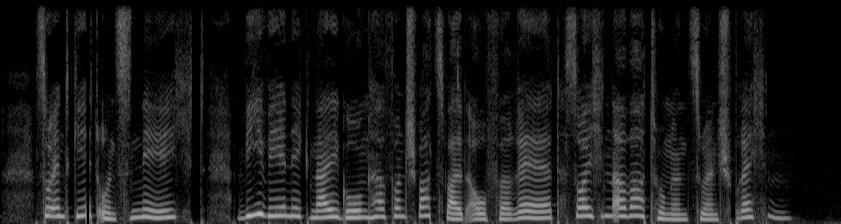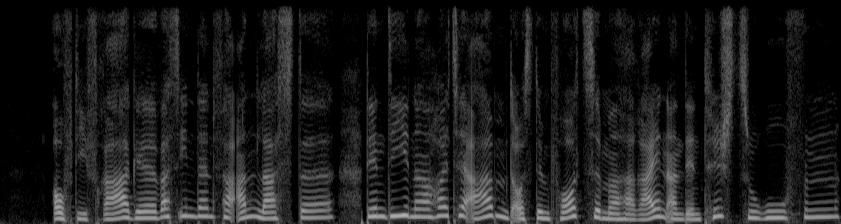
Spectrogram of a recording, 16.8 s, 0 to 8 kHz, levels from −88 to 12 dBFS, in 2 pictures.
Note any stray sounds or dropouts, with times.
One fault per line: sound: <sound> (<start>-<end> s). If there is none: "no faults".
sound: dropout (0.9-0.9 s)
